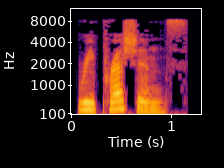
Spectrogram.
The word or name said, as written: repressions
